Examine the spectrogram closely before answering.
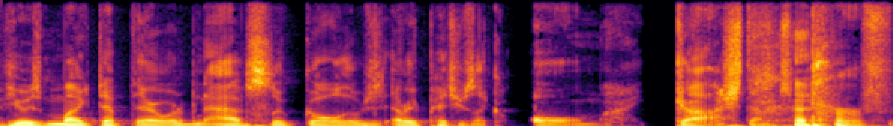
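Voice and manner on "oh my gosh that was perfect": mock under-the-breath muttering, much quieter, slower. Retelling what the batting-practice pitcher said after every pitch, imitating a mutter under breath. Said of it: "But just Jimmy under his breath".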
